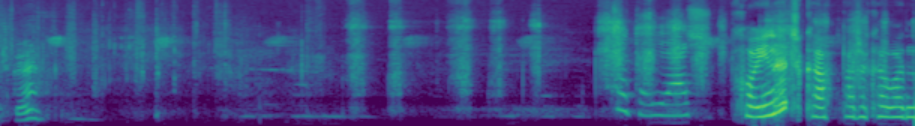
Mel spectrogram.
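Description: A young girl talks and squeals in a high voice.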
